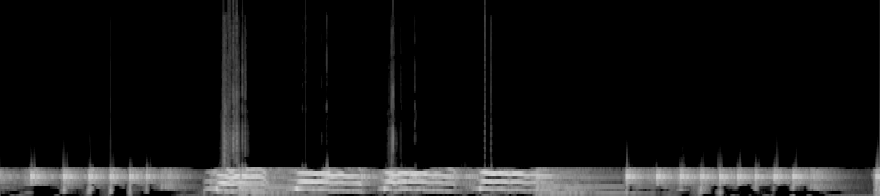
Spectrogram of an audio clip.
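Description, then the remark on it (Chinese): A baby crying in a back garden: quick, repeated high-pitched bursts give way to several long, wavering wails, then the rapid short cries return. Loud and unaccompanied by speech. “哎呀呀，果真是婴儿啼哭。”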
